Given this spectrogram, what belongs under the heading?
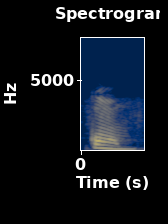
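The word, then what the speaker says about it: comb: तो इसमें भी क्या हो जाएगा? बी साइलेंट हो जाएगा। और हम इसको क्या प्रोनाउंस करेंगे? क्या उच्चारित करेंगे? कॉम। क्या करेंगे?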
